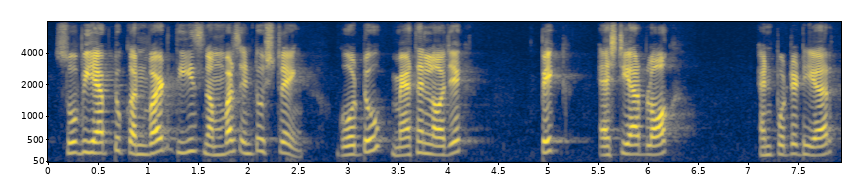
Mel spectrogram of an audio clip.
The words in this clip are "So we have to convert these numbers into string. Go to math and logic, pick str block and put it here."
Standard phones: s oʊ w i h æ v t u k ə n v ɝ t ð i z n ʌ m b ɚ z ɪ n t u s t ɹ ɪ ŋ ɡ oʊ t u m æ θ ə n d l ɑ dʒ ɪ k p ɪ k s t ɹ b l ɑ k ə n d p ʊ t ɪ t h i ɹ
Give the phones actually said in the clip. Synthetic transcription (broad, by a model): s oʊ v i h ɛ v t u k ə n v ɝ t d i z n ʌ m b ɚ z ɪ n t u s t ɹ ɪ ŋ ɡ oʊ t u m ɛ t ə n l ɑ dʒ ɪ k p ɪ k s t ɹ b l ɑ k ə n d p ʊ t ɪ t h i ɹ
